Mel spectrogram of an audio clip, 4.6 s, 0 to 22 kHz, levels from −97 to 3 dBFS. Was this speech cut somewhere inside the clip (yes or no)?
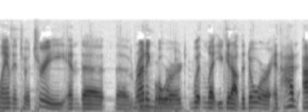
yes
